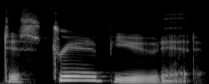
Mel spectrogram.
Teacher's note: When we add ed, the T at the end is between vowels, so it's a fast D.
